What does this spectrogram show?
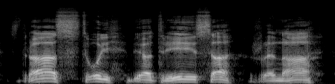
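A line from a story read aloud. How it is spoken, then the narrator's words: Sepulchral voice. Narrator (Russian): сказал он за могильным голосом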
